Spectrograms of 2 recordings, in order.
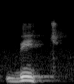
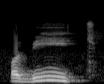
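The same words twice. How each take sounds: First: बीच with a short clipped ee. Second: बीच with a long drawn ee; long stretched ee. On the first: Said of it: "sound का बड़ा, बहुत बड़ा फर्क होता है बोलने में". (बीच छोटी ई के साथ) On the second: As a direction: pull out the ee in बीच. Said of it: "थोड़ा सा जब साउंड ज्यादा खींचने की आवाज करी तो वो बीच". (बीच लंबी खींची हुई ई के साथ) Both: Shown as a demonstration.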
